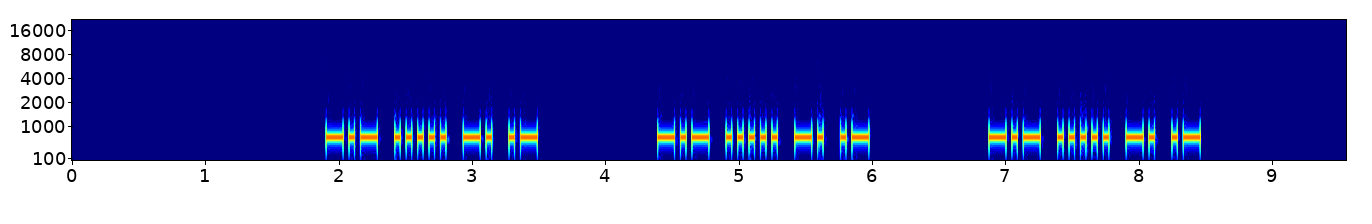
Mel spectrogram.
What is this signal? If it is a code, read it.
Morse code, heard as a keyed tone, about 27 wpm, 700 Hz. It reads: K5NA K5NA K5NA
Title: USA Call Signs - 4 Characters - Repeated 3x - 28wpm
